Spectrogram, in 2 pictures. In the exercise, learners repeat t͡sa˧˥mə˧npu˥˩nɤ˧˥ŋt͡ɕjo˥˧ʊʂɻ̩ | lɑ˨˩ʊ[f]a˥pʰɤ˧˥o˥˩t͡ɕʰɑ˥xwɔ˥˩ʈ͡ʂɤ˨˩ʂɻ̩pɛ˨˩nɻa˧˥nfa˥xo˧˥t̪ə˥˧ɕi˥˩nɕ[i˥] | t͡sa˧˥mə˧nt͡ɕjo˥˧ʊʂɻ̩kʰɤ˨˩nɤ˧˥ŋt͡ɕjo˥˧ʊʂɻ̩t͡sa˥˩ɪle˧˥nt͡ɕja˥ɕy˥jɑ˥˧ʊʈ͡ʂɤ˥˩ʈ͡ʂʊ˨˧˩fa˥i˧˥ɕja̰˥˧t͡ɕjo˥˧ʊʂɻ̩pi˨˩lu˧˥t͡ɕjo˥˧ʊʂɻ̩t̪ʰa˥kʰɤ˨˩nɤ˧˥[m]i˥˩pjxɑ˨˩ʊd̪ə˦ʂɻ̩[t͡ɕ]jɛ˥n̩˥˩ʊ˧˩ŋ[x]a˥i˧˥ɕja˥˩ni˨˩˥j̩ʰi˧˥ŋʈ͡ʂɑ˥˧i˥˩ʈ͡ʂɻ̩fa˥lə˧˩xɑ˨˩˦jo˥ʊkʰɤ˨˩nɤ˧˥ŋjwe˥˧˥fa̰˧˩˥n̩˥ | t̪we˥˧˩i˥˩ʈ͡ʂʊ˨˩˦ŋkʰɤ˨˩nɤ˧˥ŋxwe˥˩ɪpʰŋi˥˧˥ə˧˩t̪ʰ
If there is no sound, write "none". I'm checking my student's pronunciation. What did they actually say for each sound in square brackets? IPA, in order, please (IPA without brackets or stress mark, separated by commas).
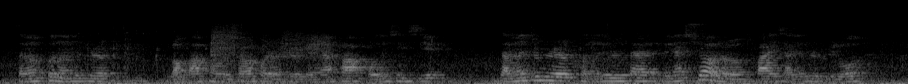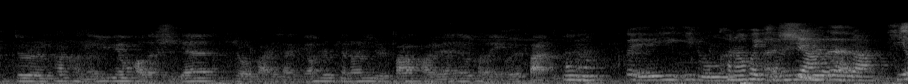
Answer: f, i˥, ŋ, t͡ɕ, f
